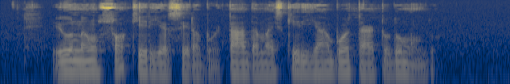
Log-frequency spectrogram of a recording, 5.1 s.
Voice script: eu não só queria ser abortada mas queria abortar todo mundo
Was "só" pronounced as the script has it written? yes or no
yes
